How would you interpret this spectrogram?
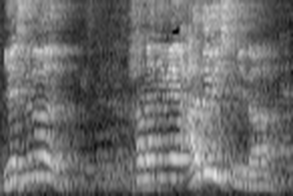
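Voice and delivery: preacher calling out a creed; call to repeat. Shown as a demonstration. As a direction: lead the congregation in a loud confession. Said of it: "자, 따라하십시오".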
